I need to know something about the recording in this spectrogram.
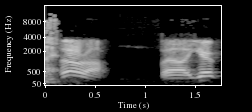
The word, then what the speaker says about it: Missouri: Mizzouah. He lived out there. It's M-A-Z-Z. That ain't how you spell it. Missouri.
